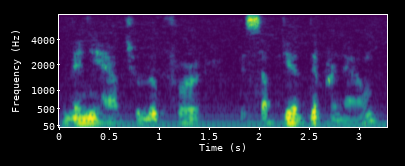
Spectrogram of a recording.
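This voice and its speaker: A man's voice: medium pitch, fairly even intonation, takes it slowly. A man teaches an English grammar class online, explaining patiently and repeating key points. He checks in with his students again and again. A faint hum sits under his voice.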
